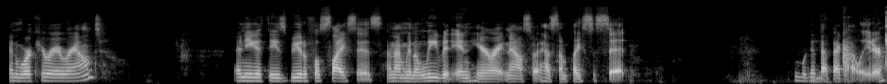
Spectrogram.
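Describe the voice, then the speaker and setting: A woman's voice: low voice, a bit bright. A woman hosting a home cooking demonstration, explaining each step in a chatty, homey way with casual asides. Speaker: cooking show host.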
